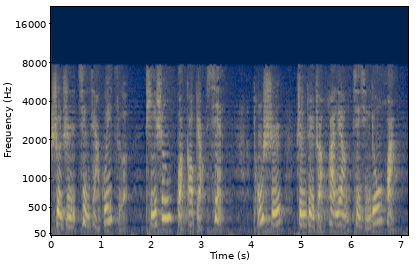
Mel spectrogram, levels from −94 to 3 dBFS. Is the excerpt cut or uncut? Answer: cut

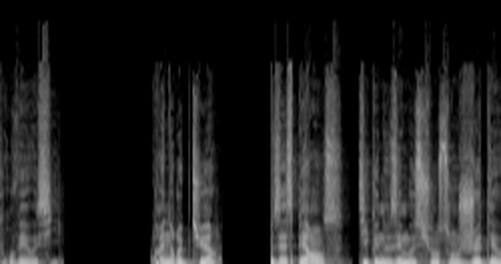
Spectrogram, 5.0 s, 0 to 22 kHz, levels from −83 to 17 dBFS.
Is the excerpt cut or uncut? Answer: cut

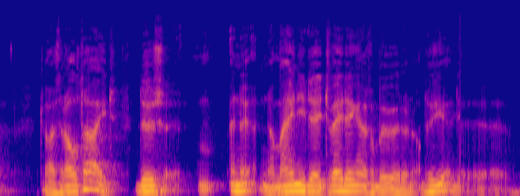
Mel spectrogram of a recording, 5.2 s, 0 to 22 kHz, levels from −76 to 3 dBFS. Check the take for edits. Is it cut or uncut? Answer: cut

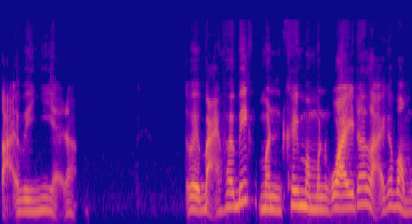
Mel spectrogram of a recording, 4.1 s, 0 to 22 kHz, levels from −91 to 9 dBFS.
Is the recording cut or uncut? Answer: cut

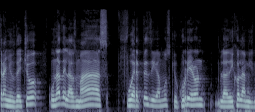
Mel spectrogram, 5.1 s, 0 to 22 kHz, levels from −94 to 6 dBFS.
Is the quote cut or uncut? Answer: cut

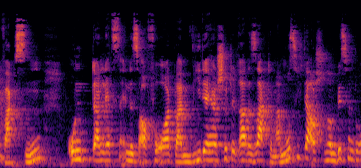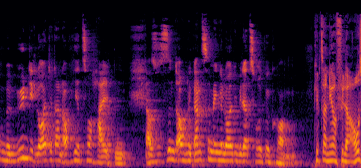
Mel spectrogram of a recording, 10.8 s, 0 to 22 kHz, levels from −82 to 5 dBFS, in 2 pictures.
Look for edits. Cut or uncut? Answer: cut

